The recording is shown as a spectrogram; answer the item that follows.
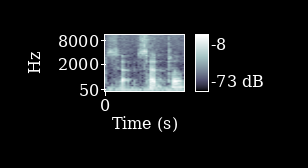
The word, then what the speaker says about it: subtle: Subtle? Is there a B in that? How do you pronounce that? Subtle. Subtle. Okay, well, I'm adding B's. Like cuttlefish. It's a silent B.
